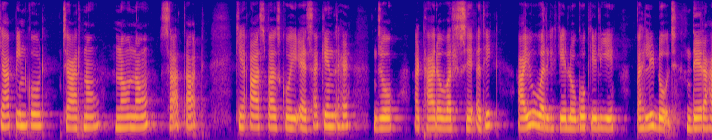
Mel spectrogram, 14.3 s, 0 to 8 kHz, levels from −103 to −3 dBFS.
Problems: none marked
